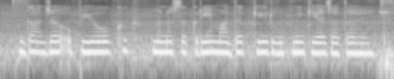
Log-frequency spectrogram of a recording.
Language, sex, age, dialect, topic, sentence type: Hindi, female, 46-50, Kanauji Braj Bhasha, agriculture, statement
